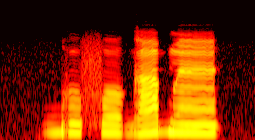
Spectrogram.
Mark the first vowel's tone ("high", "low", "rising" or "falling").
low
